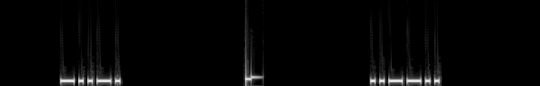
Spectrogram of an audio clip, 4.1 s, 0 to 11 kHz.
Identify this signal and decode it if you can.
Morse code, heard as a keyed tone, about 36 wpm, 700 Hz. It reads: / ?
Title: Single Character (Letter:Number:Punctuation:Prosign) Alt 35wpm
